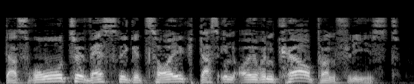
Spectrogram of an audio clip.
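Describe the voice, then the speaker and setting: A man doing a slow, gloomy giant troll. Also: lively intonation, darkish tone, breathy edge, dry recording, heavily acted. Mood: earnest. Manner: slow, deliberate and rumbling. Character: huge old male troll, slow and gloomy.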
